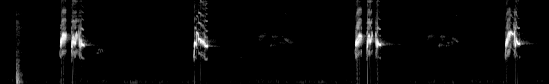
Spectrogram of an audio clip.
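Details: Red-whiskered bulbul singing four brief chirpy phrases of two to three rapid whistled notes, spaced about two seconds apart, with a faint tap at the start and quiet background.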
